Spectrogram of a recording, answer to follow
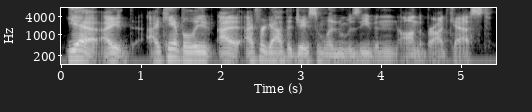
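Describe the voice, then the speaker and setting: A man co-hosting a casual sports podcast, talking emphatically and reacting with quick disbelief. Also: mid-range voice, vocal fry, fairly bright tone. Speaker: podcast co-host.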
